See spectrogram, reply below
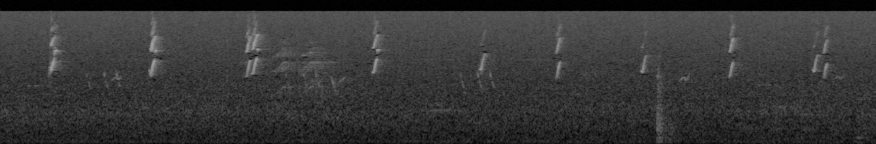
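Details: Noisy miner (Manorina melanocephala) at its nest gives sharp, high chipping notes, about one a second at an uneven pace, over a steady background hiss.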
